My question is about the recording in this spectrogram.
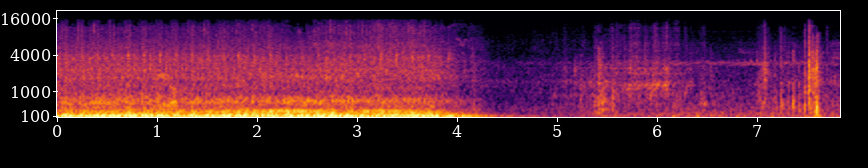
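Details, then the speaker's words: Big-cam GM 5.3 V8 in a truck, first start after swap: strong lumpy heavy-pulsed idle for four seconds before shutdown, running on only four cylinders because the DOD valley connector was unplugged. "That's why it was taking so long to frickin' warm up. Yeah, it's only running at 4."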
